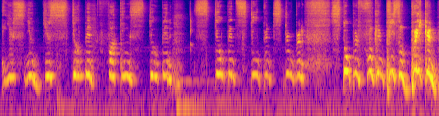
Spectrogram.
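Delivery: high, slow, building to a loud yell; mock fury ending in a loud shout; hammed-up rage. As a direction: wind up into a ridiculous tantrum. Escalating insult rant.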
